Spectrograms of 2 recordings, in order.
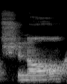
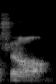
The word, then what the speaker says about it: Shinall: And Michael Chanel, I hope I had to say that right. It's spelled Shinall. Yep.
